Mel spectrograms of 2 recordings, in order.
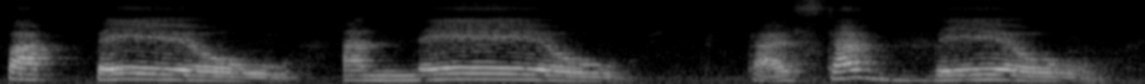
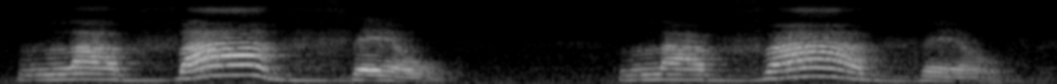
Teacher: a última sílaba é forte por causa do ele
